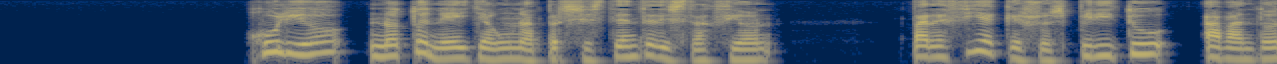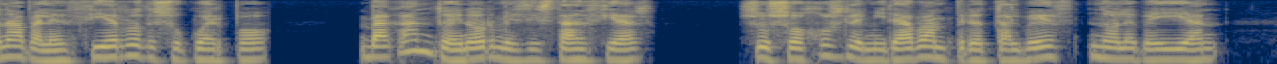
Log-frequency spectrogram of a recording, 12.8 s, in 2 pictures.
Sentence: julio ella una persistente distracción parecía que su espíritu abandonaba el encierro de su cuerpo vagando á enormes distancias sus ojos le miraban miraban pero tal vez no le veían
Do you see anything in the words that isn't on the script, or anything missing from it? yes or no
yes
